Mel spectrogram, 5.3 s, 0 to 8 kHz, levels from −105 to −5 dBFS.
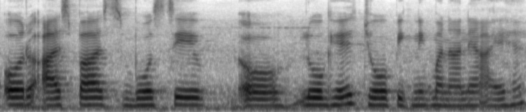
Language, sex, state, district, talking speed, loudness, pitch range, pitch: Hindi, female, Gujarat, Gandhinagar, 150 wpm, -18 LUFS, 180-195 Hz, 190 Hz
